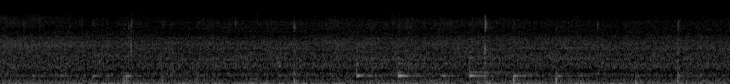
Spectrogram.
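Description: Vegetables sizzling steadily in a hot pot while chopped kale, carrot and cilantro are scraped in from a metal bowl with a silicone spatula, with a few light taps and clicks of spatula and bowl, most of them a little past the middle.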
